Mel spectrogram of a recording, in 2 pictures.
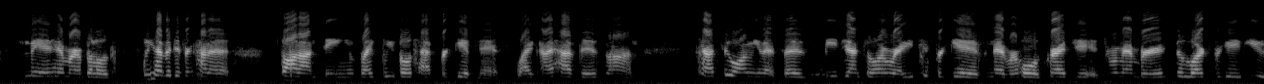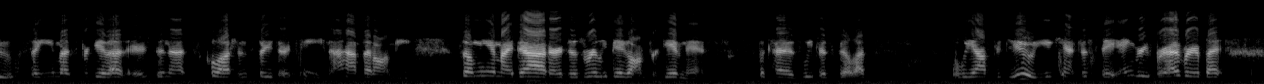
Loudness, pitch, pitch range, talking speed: -29 LUFS, 180 Hz, 175-190 Hz, 205 wpm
